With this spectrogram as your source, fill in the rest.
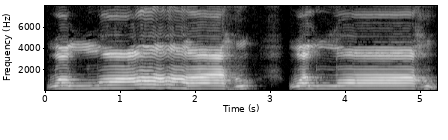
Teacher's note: لفظ اللہ سے پہلے والے ورڈ پر واو پر زبر آنے کی وجہ سے لفظ اللہ کو ہم موٹا پڑھیں گے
